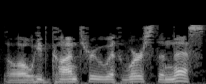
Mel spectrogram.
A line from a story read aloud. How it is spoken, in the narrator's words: laughed Tom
